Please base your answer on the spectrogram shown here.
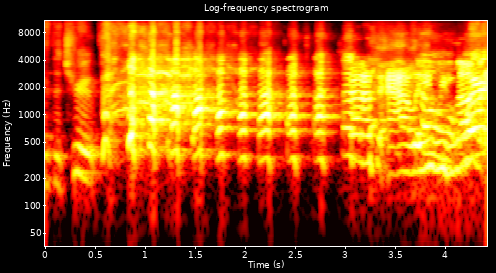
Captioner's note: both laugh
